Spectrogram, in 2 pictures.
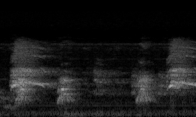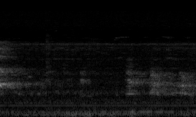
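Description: Red fox yelling: four loud, short calls in two pairs in the first three seconds, each falling slightly in pitch, then fainter calls near the end.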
